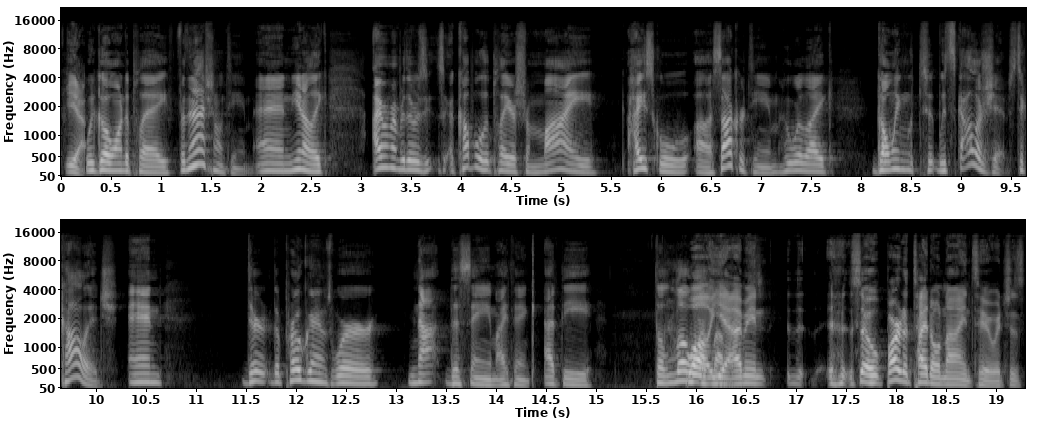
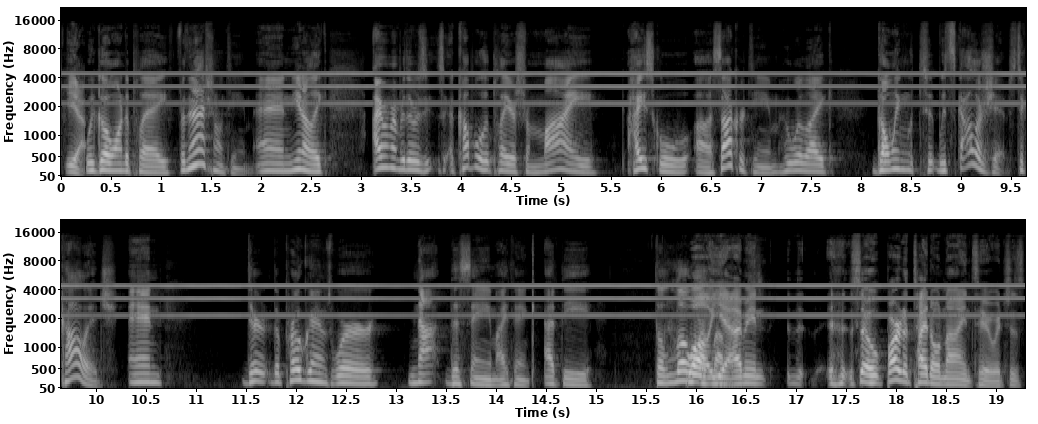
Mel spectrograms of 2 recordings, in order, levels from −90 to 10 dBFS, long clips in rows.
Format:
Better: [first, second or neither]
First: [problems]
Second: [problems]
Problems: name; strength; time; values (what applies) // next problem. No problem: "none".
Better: first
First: none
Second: high-pitched whine; loud; throughout; 4.5 kHz, 8 dB below the speech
